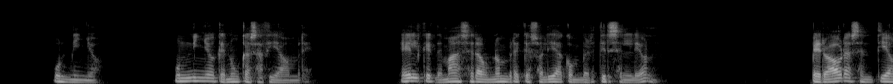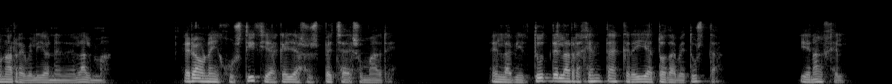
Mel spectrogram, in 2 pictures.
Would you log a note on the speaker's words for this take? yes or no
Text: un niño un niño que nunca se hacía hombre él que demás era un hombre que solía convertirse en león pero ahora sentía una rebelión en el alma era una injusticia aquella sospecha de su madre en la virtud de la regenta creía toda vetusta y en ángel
no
